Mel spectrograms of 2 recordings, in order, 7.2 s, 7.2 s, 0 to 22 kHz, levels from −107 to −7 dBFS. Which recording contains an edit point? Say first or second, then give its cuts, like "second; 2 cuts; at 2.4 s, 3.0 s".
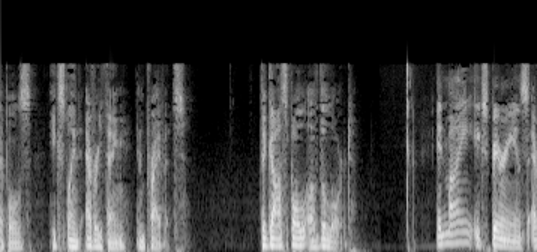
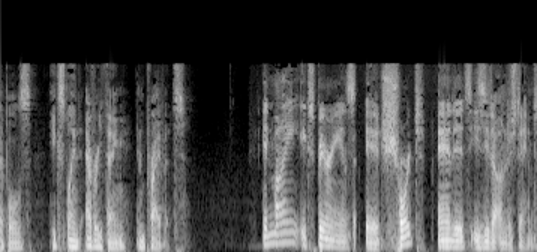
second; 2 cuts; at 3.3 s, 4.7 s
